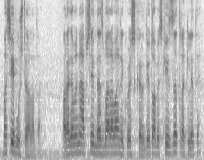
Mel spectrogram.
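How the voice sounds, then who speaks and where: A man's voice: a little high, fast talker, warm tone, a little hiss or hum. A young man being interviewed as a reality show contestant, talking emphatically and argumentatively, slipping English phrases into his speech. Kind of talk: casual interview talk.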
